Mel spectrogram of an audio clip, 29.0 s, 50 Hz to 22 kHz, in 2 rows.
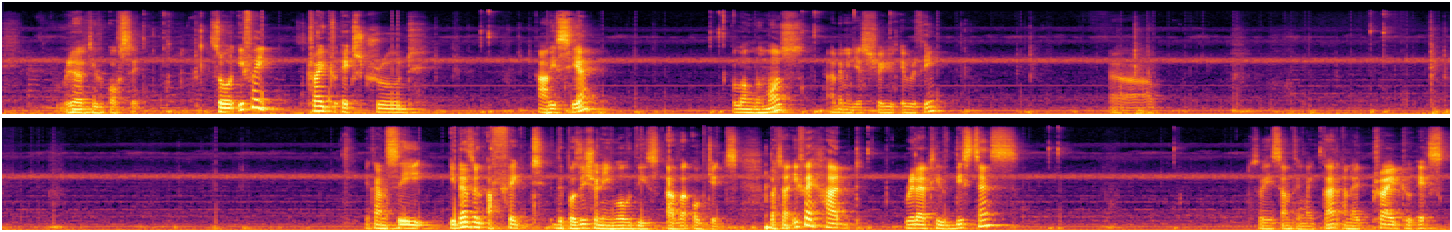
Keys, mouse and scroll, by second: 1.9 scroll up 1, 2.0 Tab, 3.0-5.2 drag, 5.2 scroll up 2, 5.7 alt+Left, 6.3 alt+e, 8.3-8.6 scroll down 1, 11.4 o, 13.1 s, 14.3 o, 16.6 s, 23.0-28.7 drag, 28.7 s.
